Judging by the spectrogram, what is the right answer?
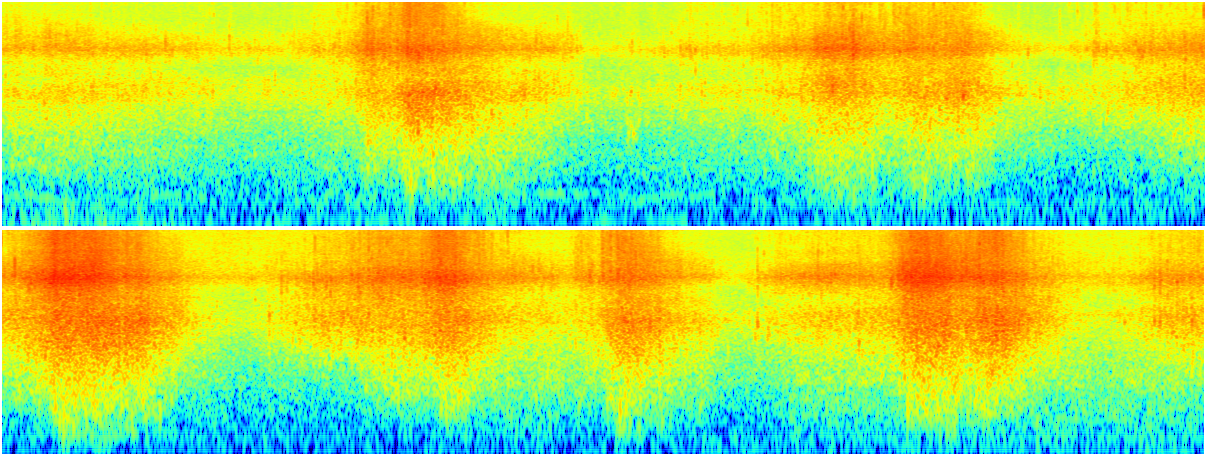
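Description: Sea surf: waves breaking and washing in, a rushing sound that swells and fades every four to six seconds, with the biggest surge about halfway through.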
